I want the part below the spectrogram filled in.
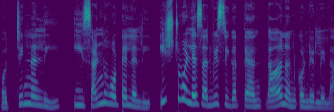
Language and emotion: Kannada, surprised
